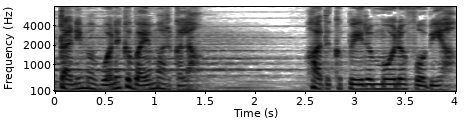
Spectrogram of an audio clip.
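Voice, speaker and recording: An actress playing a grieving mother haunted by her dead children, speaking calmly and cryptically in a film. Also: deep voice, moderate pace, over music, lightly acted. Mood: cryptic. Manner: calm, cryptic, intense. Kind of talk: film dialogue. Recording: distant mic under film score.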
